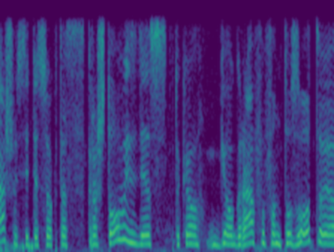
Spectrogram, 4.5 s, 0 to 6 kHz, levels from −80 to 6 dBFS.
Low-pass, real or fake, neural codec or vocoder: 5.4 kHz; real; none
